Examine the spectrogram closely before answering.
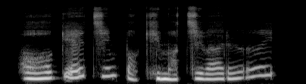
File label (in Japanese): mob 女子 台詞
